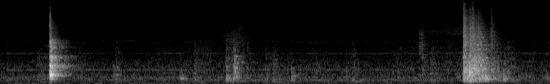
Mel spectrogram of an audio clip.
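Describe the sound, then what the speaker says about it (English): A knife cuts pumpkin into smaller pieces for a roasting tray: two sharp chops about four seconds apart, the second longer and crunchier, with a few faint knocks of the blade between them. "I'll just cut into slightly smaller pieces and throw that in the tray"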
